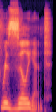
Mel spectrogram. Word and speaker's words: resilient: That's resilient. Shadow it. Resilient. Resilient. Four syllables. Stress on the second.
